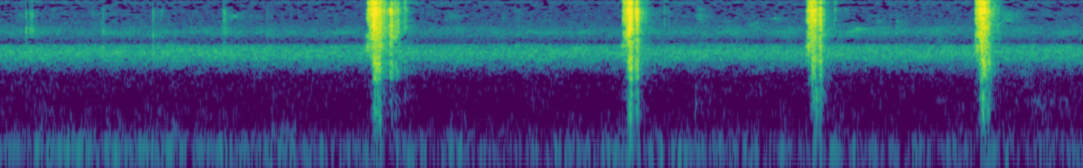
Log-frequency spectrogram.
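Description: Ferro rod struck four times, each a short sharp scrape, one to two seconds apart.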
